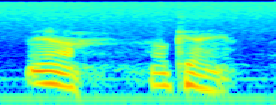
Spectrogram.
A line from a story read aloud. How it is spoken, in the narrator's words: he mumbled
